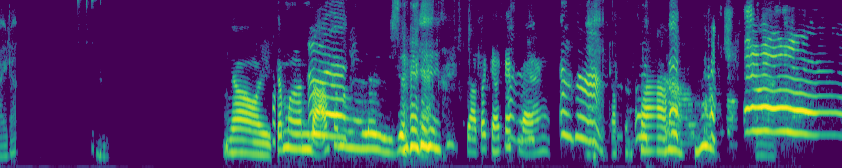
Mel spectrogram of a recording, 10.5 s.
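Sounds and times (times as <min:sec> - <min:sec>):
speech: 0:00.0 - 0:00.3, 0:02.8 - 0:10.2
person crying: 0:03.8 - 0:10.5.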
